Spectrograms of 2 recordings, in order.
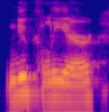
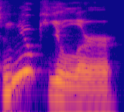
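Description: First: Said in the usual way. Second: Nuclear said as nu-cu-lar; "nuclear" as nook-yoo-ler, Homer style; Homer Simpson. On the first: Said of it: "final correct take". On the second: Retold or imitated. Vlogger quoting Homer, saying "nuclear" as nook-yoo-ler. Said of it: "as Homer Simpson says".

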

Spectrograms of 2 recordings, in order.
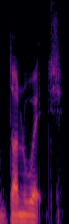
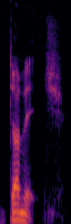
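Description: First: "Dunwich" said as Dun-witch, w sounded; Dun-witch pronunciation. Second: "Dunwich" said as Dunnich, no w; Dunnich pronunciation. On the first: Co-host offers the other pronunciation, "Dunwich" as Dun-witch. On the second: Co-host offers ways to pronounce the title, "Dunwich" as Dunnich. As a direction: say "Dunwich" with a silent w, DUN-itch. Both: Shown as a demonstration. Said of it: "however you want to pronounce that".

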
